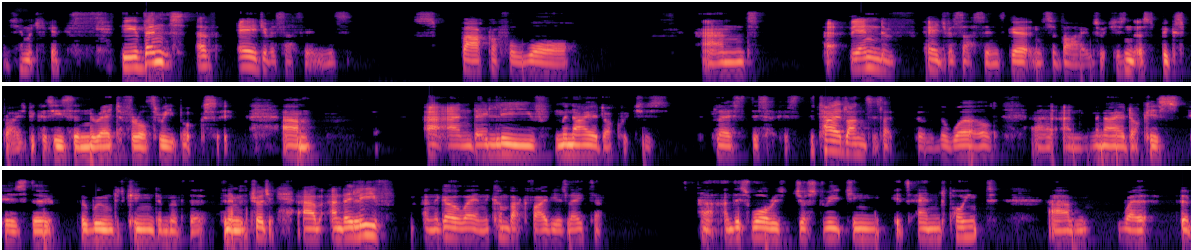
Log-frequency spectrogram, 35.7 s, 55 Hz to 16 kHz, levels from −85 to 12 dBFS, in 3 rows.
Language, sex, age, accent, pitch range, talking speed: English, male, 20-39, British, 125-200 Hz, 165 wpm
